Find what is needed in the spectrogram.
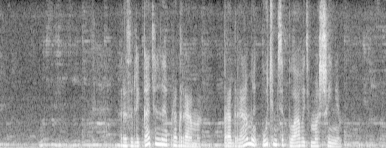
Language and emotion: Russian, positive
